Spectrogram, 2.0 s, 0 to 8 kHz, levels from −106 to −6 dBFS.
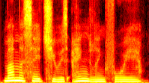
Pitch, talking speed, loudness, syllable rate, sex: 210 Hz, 210 wpm, -16 LUFS, 4.8 syllables/s, female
